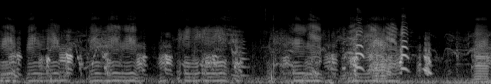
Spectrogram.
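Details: A flock of Canada geese being fed calls in a dense chorus of overlapping nasal honks, rough and harmonic-rich, several birds sounding at once in quick succession with barely a pause.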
